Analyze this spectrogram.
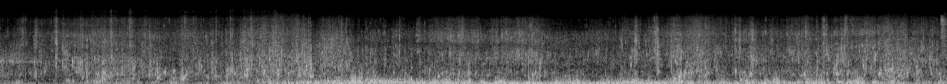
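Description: Wind rushing over the microphone, with water splashing and irregular short knocks.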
